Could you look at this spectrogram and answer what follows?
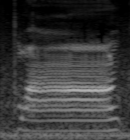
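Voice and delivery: bonk. Acted. Bump sound effect.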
